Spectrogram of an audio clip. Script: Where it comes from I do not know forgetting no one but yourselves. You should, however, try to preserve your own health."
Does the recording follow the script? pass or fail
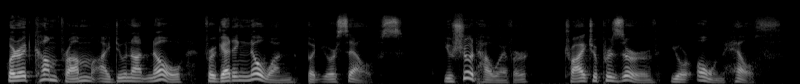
fail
